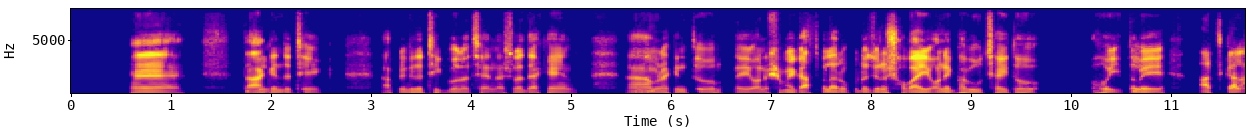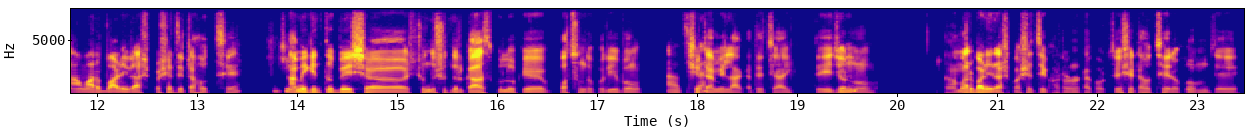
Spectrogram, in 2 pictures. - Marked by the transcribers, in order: none
- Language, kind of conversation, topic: Bengali, unstructured, আপনার মতে গাছপালা রোপণ কেন গুরুত্বপূর্ণ?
